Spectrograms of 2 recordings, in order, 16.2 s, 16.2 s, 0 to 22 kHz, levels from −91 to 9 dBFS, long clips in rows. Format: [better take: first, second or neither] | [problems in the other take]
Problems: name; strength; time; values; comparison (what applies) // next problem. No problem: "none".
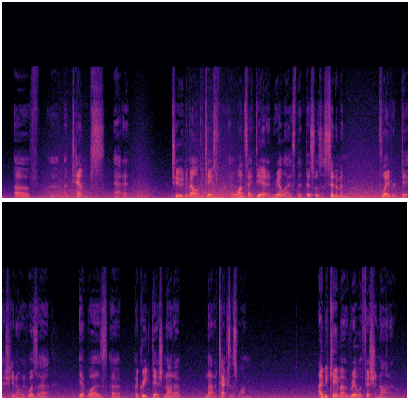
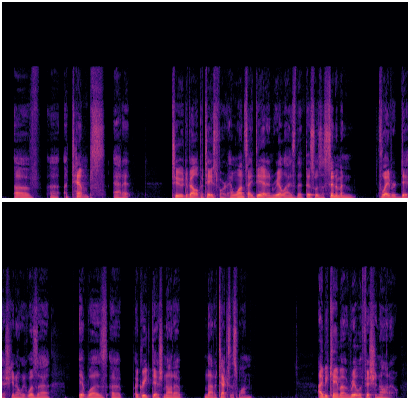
second | wind noise on the microphone; occasional gusts; 15 dB below the speech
